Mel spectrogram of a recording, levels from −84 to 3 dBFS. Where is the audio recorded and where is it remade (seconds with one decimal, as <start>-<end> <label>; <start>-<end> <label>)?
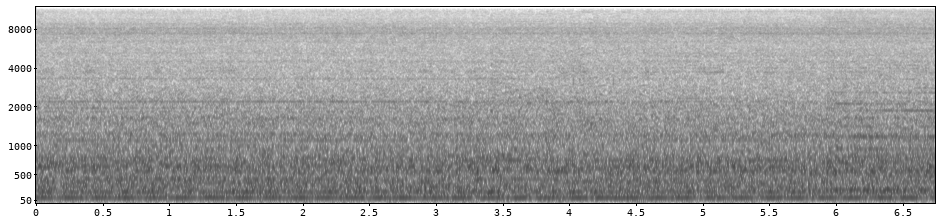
0.0-3.3 recorded; 3.3-4.6 remade; 4.6-6.7 recorded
